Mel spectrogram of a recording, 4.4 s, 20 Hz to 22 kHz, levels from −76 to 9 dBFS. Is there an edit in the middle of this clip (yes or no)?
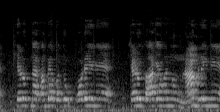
no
